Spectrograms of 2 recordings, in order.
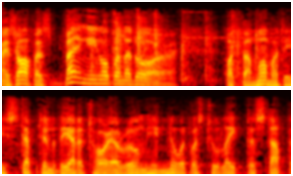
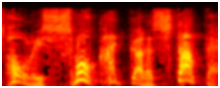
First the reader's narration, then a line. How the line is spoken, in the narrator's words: He gasped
